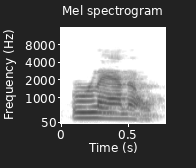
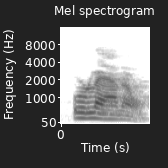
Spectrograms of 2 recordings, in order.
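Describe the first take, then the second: First: The d sound is dropped. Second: The same.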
